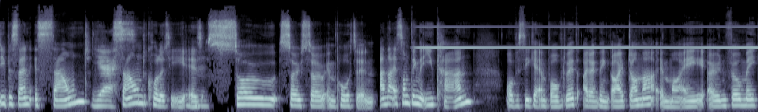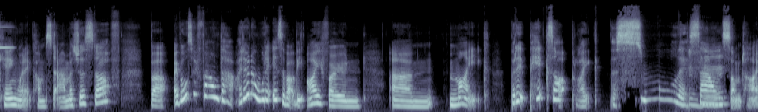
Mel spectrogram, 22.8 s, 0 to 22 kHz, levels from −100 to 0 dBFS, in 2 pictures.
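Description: A speech recording in which, from 6.13 s to 11.62 s, a thin, steady whistle at 4.5 kHz sits behind the talker, only a few decibels below the speech and swelling and fading slowly in level. This is a feedback whistle: the likely cause is sound from a loudspeaker reaching the microphone with the loop held right at the edge of instability, so that single frequency keeps ringing without building into a full howl.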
